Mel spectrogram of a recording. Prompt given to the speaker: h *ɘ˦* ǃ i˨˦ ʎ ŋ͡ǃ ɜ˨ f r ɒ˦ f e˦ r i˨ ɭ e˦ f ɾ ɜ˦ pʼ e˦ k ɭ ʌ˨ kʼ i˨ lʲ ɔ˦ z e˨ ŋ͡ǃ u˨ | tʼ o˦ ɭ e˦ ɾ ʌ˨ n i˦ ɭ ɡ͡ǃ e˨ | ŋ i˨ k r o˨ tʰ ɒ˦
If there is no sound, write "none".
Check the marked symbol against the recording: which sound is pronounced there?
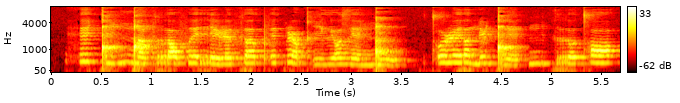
e˦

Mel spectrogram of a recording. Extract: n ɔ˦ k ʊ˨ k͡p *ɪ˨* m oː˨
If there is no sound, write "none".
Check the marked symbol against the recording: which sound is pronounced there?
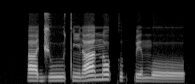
ɪ˨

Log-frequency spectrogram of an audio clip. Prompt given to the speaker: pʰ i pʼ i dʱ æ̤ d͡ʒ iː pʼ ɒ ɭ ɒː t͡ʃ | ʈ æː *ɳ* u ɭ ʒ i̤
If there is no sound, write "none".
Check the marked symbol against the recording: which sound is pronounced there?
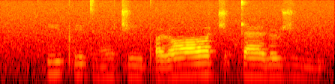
ɳ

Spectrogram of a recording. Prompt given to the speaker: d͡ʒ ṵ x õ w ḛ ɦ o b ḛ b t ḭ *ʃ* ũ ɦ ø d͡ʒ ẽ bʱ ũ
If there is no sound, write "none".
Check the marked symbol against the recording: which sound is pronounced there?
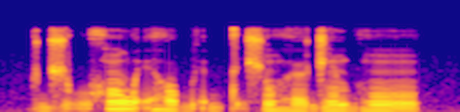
ʃ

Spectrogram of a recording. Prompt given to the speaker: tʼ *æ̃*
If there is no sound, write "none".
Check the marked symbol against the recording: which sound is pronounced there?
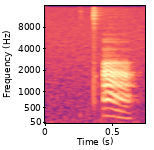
æ̃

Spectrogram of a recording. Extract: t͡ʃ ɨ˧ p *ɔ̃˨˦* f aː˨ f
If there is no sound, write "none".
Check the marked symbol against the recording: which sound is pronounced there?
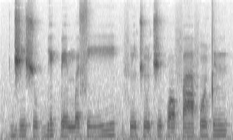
ɔ˨˦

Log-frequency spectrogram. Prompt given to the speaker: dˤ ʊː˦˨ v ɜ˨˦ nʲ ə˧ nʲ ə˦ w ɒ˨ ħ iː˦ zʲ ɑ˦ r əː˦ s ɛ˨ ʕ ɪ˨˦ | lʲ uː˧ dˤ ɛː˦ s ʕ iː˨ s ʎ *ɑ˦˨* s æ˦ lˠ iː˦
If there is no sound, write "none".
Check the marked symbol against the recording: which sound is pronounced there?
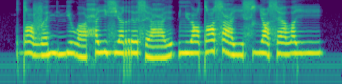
ɑ˦˨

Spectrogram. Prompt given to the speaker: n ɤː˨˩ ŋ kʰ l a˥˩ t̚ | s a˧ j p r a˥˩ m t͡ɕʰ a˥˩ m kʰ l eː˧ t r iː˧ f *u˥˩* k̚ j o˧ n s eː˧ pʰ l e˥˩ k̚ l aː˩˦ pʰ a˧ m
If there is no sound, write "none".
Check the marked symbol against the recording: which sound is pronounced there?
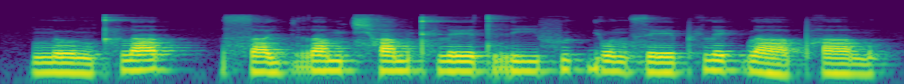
ɯ˥˩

